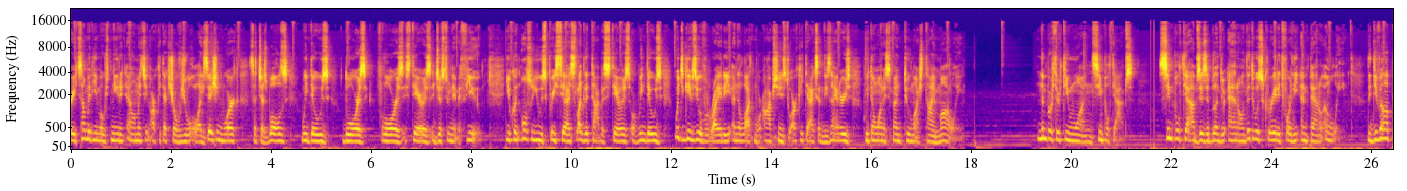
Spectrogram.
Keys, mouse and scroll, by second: 3.2 Return, 3.6 Return.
